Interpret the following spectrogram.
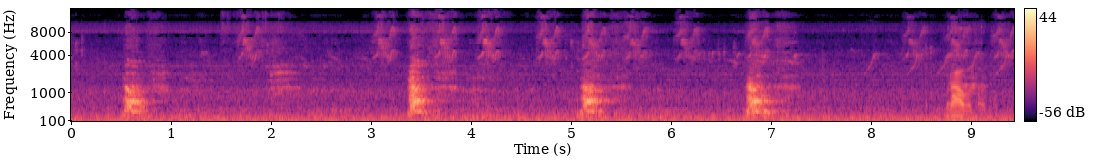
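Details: Pit bull named Bullet, angry on a morning, barking in single loud, harsh woofs roughly every two seconds, five barks in all, with a low background hum.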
